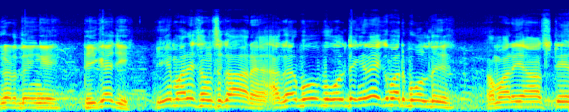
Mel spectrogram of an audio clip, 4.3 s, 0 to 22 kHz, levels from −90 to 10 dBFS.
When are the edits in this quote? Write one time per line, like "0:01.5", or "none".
0:01.1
